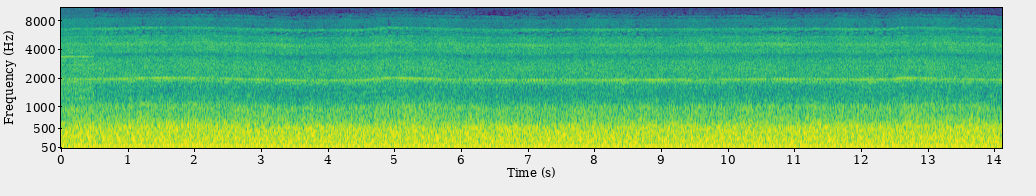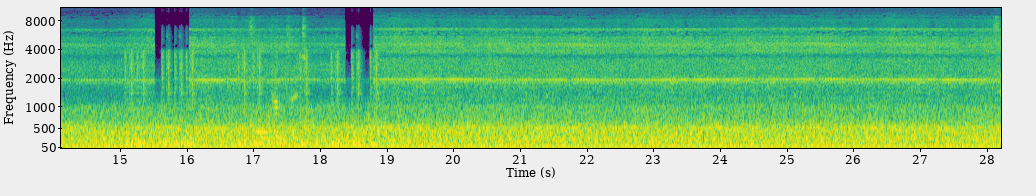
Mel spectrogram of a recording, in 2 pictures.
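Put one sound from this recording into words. Propeller engines drone steadily with a loud, even hum.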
